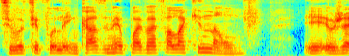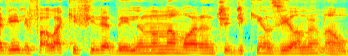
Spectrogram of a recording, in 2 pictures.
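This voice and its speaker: The voice has a dark, mellow tone and flat, monotone intonation at a moderate pace. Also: woman. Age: 90s. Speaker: grandmother interviewee. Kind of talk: life story interview.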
